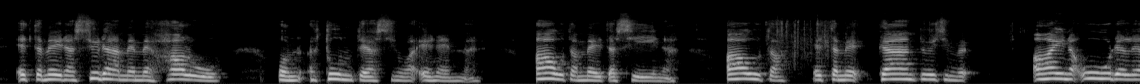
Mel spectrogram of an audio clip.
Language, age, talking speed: Finnish, 60-79, 90 wpm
